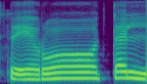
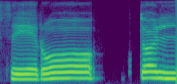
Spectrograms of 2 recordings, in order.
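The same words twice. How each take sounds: The two takes are said the same way.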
